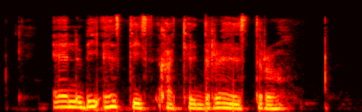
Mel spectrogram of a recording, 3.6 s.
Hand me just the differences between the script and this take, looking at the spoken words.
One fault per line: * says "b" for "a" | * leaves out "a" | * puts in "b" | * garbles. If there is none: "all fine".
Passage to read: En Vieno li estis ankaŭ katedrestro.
* leaves out "Vieno"
* leaves out "ankaŭ"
